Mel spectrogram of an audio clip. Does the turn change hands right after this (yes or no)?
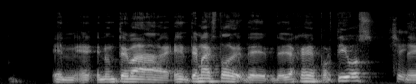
no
